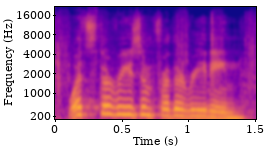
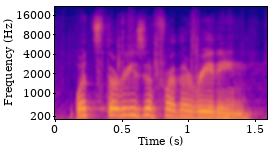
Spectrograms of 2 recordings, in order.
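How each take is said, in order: Both takes have the same delivery.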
